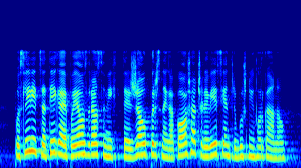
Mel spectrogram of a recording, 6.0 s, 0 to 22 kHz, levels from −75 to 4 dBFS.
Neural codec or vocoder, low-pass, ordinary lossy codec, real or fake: none; 7.2 kHz; none; real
